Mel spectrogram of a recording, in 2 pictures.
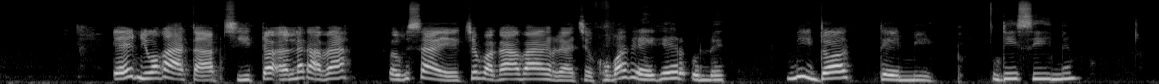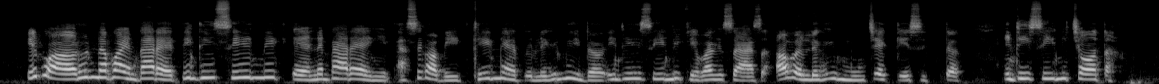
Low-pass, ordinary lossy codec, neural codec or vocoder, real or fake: none; none; codec, 44.1 kHz, 3.4 kbps, Pupu-Codec; fake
